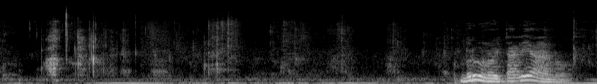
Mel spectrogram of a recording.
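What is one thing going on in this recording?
A dog chews food with loud chomping.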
